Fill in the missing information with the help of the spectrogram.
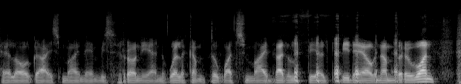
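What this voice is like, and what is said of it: English with heavy Finnish accent. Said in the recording (Finnish): “karsee aksenttia”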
